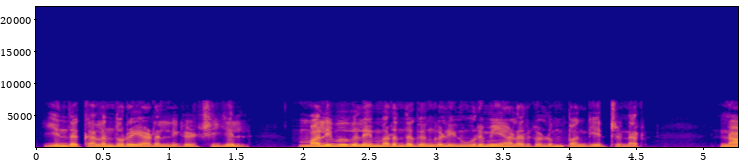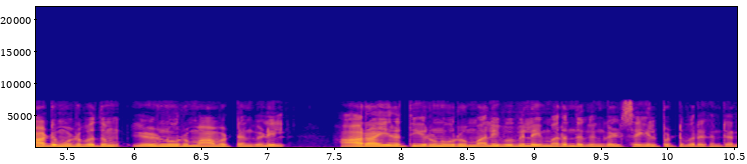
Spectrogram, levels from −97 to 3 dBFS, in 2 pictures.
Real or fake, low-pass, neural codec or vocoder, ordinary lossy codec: real; 7.2 kHz; none; none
